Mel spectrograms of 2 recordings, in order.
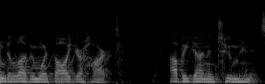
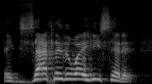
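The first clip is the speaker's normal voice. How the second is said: usual speaking voice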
